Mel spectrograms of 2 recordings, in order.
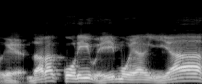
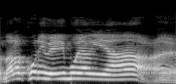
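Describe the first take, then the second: First: Said in the usual way. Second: High, indignant complaint, rising on 왜; exasperated outburst. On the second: Pretend. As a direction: throw up your hands at the country. Title line voiced as outburst.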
